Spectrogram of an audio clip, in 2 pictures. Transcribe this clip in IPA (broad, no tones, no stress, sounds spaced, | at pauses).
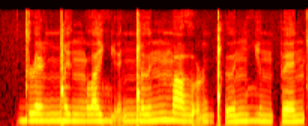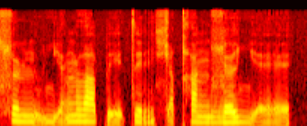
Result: d ɹ ɛ ɳ ŋ͡ǃ ɪ ŋ lˠ ɛ ʎ ɛ̰ ŋ͡ǃ ɵ n m ʌ ðˤ ṵ ɳ ǃʼ ɵ n ʎ ɪ m p ɛ n ɬ ɵ ɳ n ṵ ʎ ɛ̰ ŋ ðˤ e p ḛ t̪ ɪ r ç ḛ qʰ ʌ ŋ ɮ œ ʎ ɛ̰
